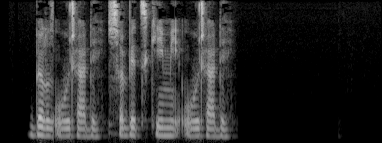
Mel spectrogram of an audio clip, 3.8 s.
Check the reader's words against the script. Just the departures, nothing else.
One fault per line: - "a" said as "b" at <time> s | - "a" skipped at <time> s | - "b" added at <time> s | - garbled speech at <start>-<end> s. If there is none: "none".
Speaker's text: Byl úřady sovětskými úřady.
none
